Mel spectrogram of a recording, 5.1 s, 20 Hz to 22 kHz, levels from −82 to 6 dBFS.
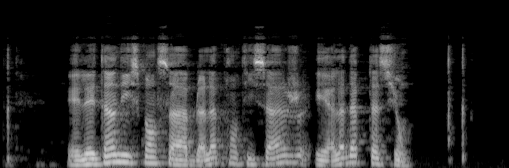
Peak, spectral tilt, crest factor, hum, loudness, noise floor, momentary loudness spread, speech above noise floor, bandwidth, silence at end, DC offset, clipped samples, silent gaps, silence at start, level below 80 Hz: -2 dBFS; -4 dB/octave; 18 dB; none; -17 LUFS; -58 dBFS; 22 LU; 40 dB; 12 kHz; 0.45 s; under 0.1%; under 0.1%; none; 0.05 s; -56 dBFS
